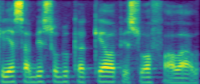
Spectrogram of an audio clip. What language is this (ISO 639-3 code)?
por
